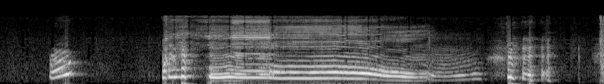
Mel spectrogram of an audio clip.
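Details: Rottweiler: a brief yelp, a pause, then a sustained whining howl that sags slowly in pitch over two seconds, ending in short broken yips; indoors.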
